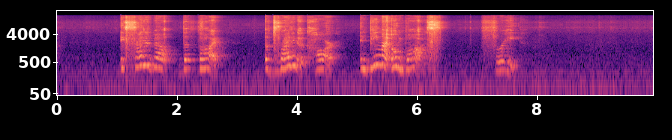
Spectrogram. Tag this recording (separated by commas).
Narration, Speech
